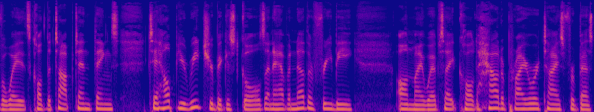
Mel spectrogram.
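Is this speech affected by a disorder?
No.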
